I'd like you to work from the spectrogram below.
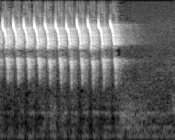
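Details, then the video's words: Belgian canary giving a short burst of song: about ten rapid, evenly spaced high chirping notes in just over a second, then quiet. "Magnífico Como canta este Canário Belga!"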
